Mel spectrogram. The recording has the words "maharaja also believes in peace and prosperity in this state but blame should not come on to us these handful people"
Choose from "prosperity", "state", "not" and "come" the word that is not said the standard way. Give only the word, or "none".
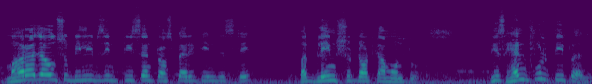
none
